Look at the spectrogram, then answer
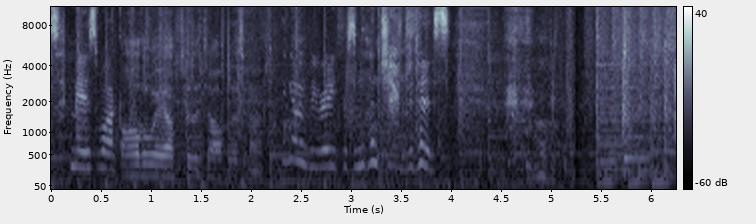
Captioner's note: heavy breathing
